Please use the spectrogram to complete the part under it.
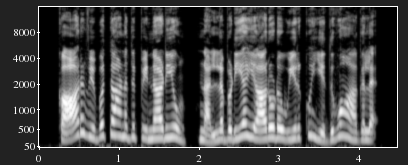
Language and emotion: Tamil, happy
